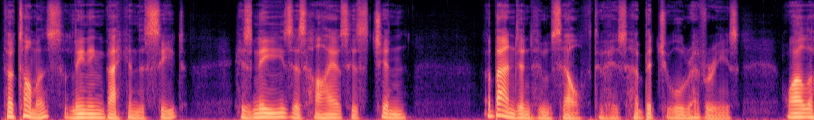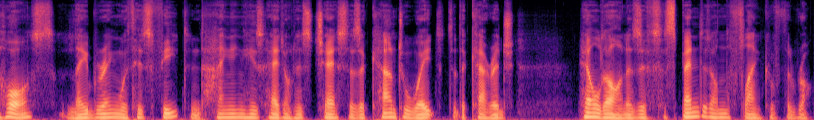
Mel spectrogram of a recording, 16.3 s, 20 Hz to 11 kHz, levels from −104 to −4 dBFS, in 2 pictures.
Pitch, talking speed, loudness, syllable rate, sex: 95 Hz, 190 wpm, -23 LUFS, 5.3 syllables/s, male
